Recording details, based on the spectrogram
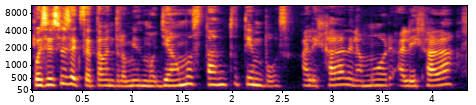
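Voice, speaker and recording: A woman's fairly high voice, dark and mellow in tone with ordinary pitch variation, comes through a very clean recording with a silent background. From Ecuador, Latin American family. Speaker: podcaster, self-help coach. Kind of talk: motivational talk / class. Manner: fast; animated.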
